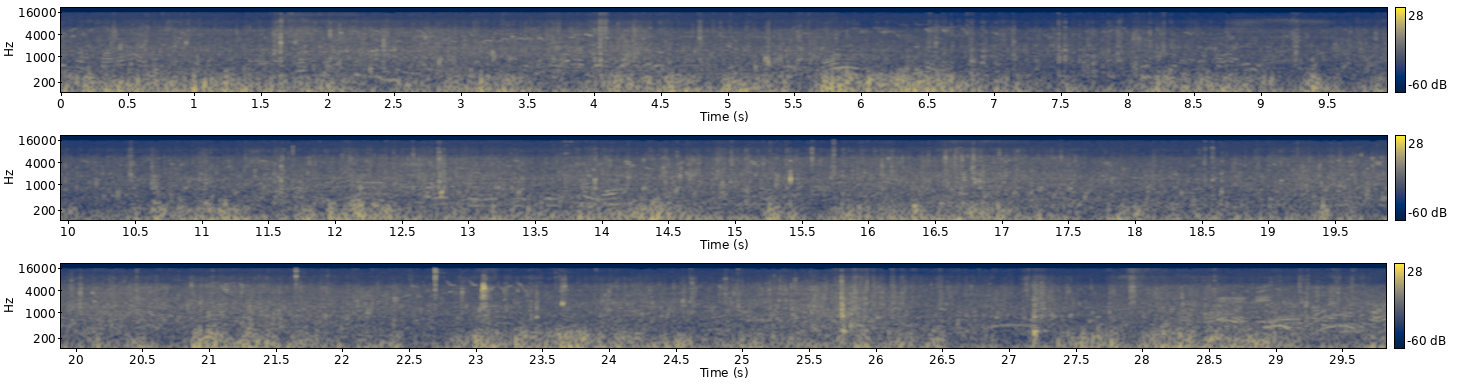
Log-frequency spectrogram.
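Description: Waves lap against rocks along the shore.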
